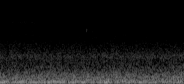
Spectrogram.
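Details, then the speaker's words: 2024 Midea 12,000 BTU inverter window air conditioner MAW12V1YWT-S on cool low, inside fan low: only a soft low steady hum from the condenser fan, indoor fan nearly silent, no rattles or buzzing; normal quiet operation. "the only thing you can hear is the condenser fan motor but when the con fan motor is off you don't hear anything from this indoor fan motor here"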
